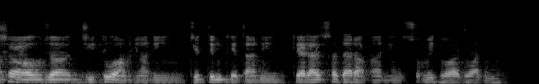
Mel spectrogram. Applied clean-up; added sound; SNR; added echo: neural mask model DeepFilterNet 3.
